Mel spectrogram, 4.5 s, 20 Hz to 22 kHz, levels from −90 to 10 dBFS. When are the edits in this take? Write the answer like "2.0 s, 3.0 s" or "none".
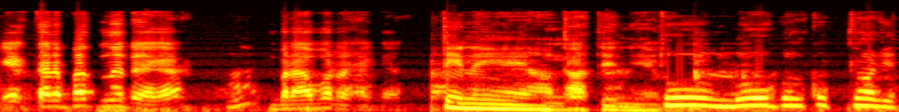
2.2 s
